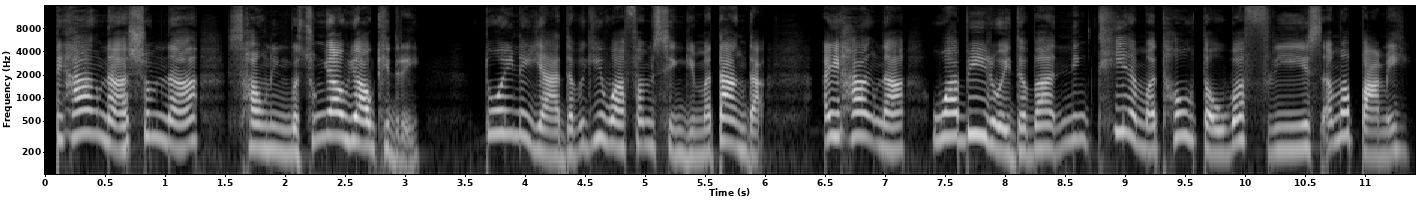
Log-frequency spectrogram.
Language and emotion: Manipuri, angry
